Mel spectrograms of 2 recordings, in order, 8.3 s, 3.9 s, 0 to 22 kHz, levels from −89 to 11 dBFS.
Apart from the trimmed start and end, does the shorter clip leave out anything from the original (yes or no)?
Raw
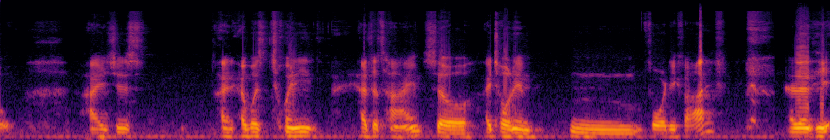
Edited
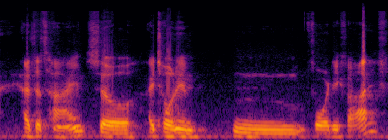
no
